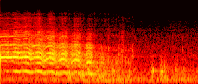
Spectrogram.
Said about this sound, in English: That is a magnificently rendered horse.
